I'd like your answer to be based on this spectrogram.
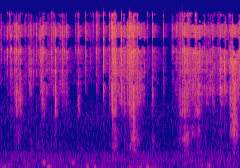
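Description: A utility knife cuts through the scored surface of a solid, palm-sized green striped glycerin soap bar held in hand, and crunchy soap cubes crumble off. Quiet, bright crackling and crunching come in rapid bursts, with a brief pause just after three seconds before the crunching resumes.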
